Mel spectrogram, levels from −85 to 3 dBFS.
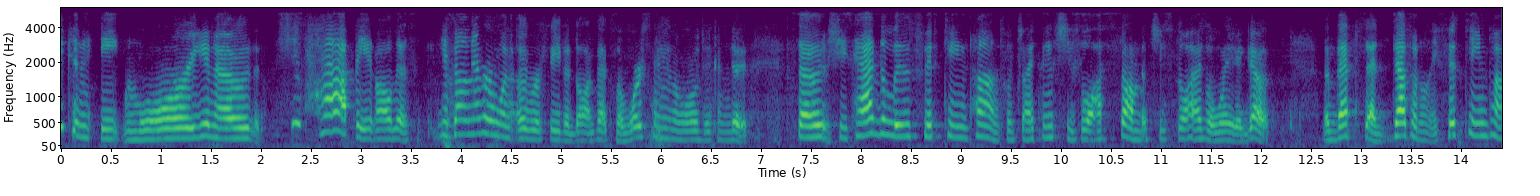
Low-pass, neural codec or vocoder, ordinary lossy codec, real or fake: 5.4 kHz; codec, 32 kHz, 1.9 kbps, SNAC; Opus, 32 kbps; fake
